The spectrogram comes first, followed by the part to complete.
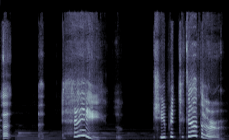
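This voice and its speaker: A woman voicing a small, childlike, excitable floating companion in a game, with a squeaky voice and music behind. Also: slow, exaggerated voice. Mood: startled. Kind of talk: animated game voice acting.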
